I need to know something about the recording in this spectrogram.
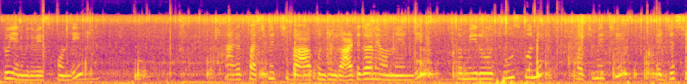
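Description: Sliced onions, whole spices and green chillies sizzling in hot oil in a clay pot while a wooden spatula stirs them, with a voice talking over the frying.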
